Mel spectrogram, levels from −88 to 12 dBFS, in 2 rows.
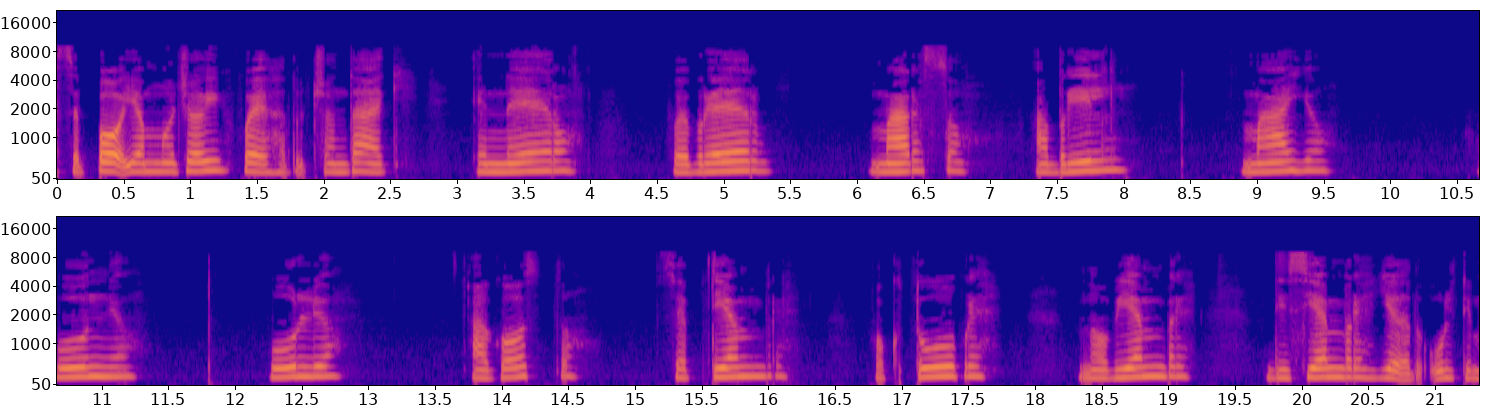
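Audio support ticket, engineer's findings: AAC compression throughout, likely cause: speech dull and smeared, nothing above 9 kHz, fizzy sibilants, plainly audible. Coarse spectral quantisation fits low-bitrate AAC-LC, around 32 kbps.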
